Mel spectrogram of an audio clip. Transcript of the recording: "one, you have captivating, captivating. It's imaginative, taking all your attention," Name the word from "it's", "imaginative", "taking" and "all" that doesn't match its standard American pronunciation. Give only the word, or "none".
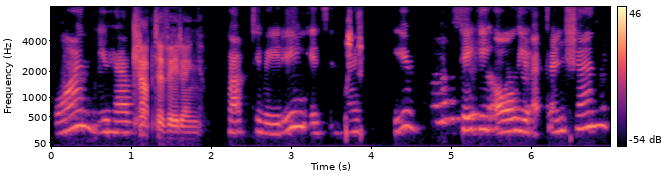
imaginative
